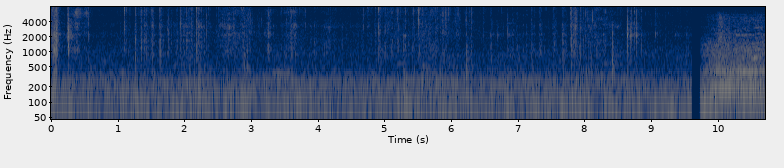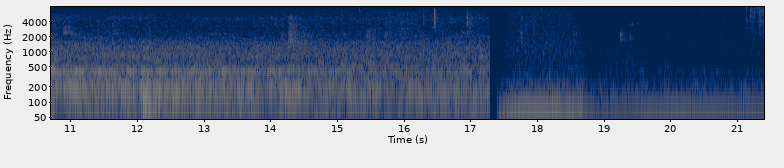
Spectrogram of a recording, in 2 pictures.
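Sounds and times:
soap carving scraping and clicking: 0.0 - 9.6
steady low hum: 9.8 - 18.7.

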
